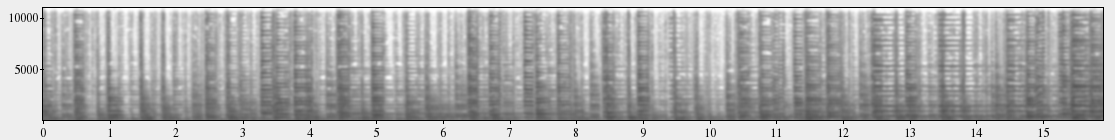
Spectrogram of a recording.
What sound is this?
In the Pursuit
Layering guitar melodies.
acoustic, groovy, guitar, loop, original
